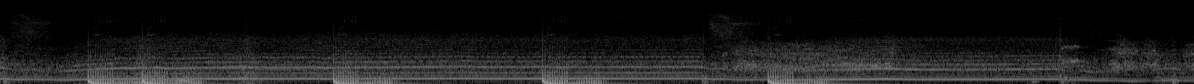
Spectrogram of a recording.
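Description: Car tyres screech as the car slides through bends.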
